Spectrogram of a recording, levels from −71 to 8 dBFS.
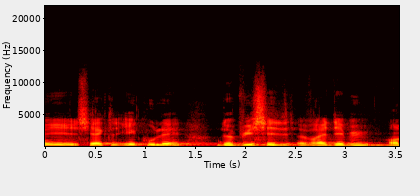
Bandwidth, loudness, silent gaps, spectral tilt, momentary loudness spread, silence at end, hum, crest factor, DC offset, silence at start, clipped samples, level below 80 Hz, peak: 12 kHz; -21 LUFS; none; -6 dB/octave; 6 LU; 0 s; none; 14 dB; under 0.1%; 0 s; under 0.1%; -68 dBFS; -6 dBFS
